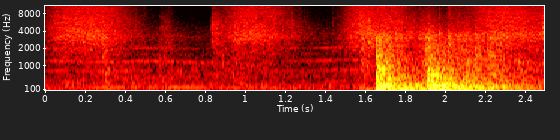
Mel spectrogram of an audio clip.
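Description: Short straw hand broom sweeping paving stones, a brushy swish roughly every second. Near the end comes a much louder scraping swish with a low thump that fades out slowly.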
